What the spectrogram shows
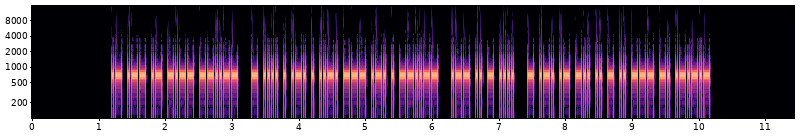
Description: Morse code, heard as a keyed tone, about 40 wpm, 700 Hz. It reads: AWAY, THEREFORE, WITH TRADITION.
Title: Sentences from Top 1500 Words 40wpm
